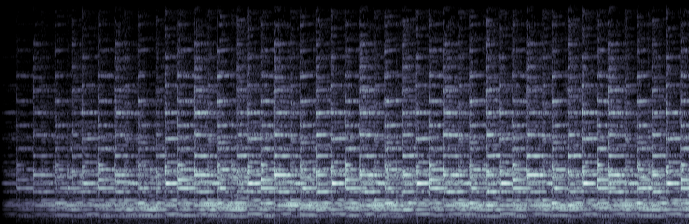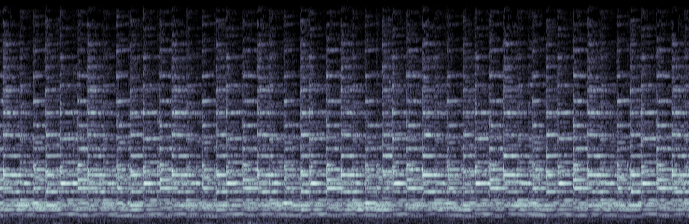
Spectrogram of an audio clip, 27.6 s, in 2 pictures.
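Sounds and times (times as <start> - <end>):
bells ringing: 0.1 - 27.5.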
